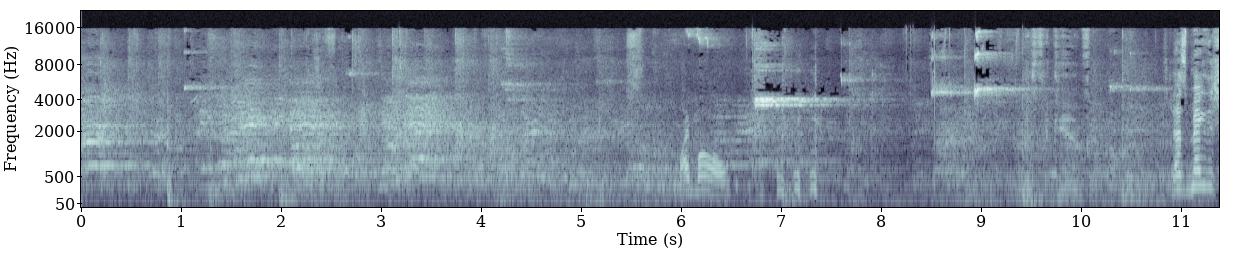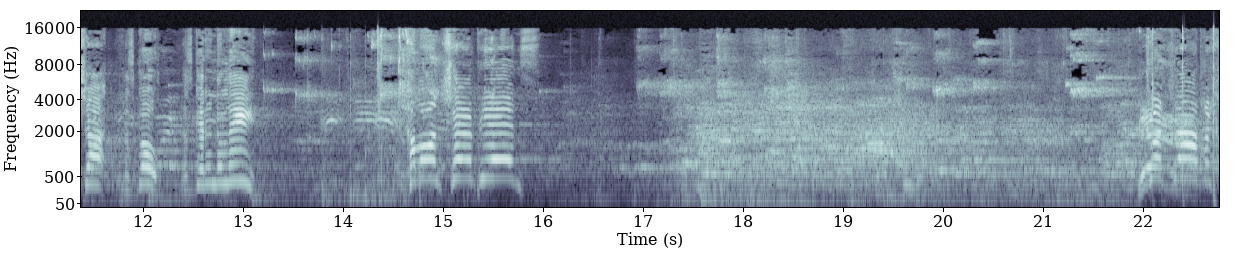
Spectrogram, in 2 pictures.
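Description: Players and spectators call out in a large echoing gym.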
